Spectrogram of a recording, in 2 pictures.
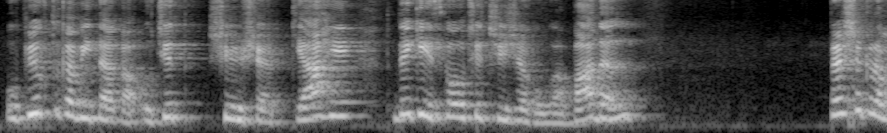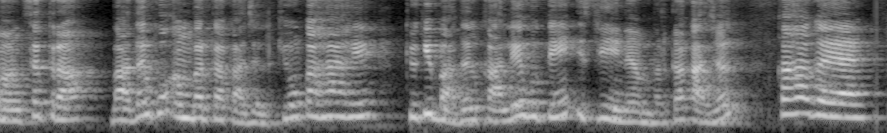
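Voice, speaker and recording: A woman teacher solving an exam paper for students, reading each question and then explaining the answer patiently. Her voice sits a little high. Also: animated, fast.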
